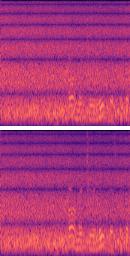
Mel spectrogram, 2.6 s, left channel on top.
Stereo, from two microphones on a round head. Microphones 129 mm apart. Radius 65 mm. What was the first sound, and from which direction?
Running water, 25° left (ahead or behind).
